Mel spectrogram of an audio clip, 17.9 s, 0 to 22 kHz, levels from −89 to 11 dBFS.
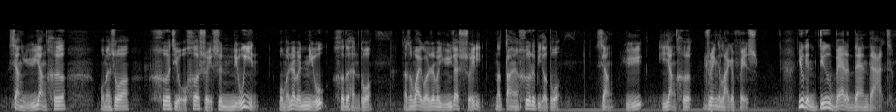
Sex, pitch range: male, 95-155 Hz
